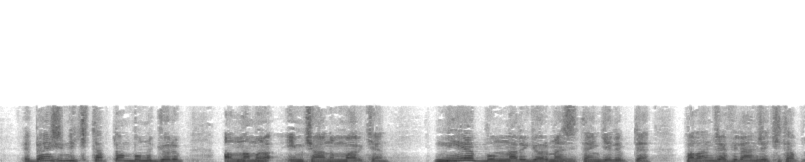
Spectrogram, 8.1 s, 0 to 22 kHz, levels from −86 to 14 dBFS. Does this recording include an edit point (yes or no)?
no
